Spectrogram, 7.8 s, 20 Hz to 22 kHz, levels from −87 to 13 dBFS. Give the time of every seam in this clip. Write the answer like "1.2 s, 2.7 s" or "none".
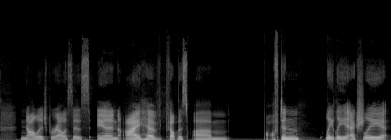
3.3 s, 3.8 s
